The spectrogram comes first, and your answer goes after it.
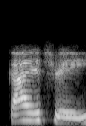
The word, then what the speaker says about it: Gayatri: Is Gayatri Mantra? Yeah, the Gayatri Yeah. mantra. Yeah, Gayatri.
